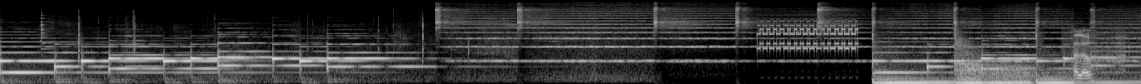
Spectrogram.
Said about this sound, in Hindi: आप वीर को फोन मिलाइए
